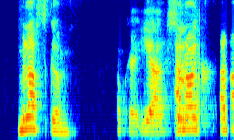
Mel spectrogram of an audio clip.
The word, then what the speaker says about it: Molluscum: in the past, I'm not very good at pronouncing it. Is it melonium? It's like that virus. Is it called melonium or something? Begin with M. Molluscum.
